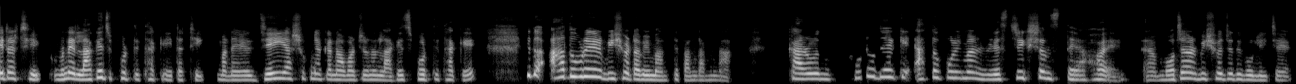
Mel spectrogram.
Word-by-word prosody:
এটা 275 +1 +5
ঠিক। 225 -4 +1 0.2
মানে 255 +4 +6
লাগেজ 270 +7 +5
ভর্তি 260 -4 -4
থাকে, 230 0 -8
এটা 205 +1 -6
ঠিক। 200 -3 -7 0.2
মানে 205 -1 -2 0.3
যেই 255 +3 +7
আসুক 265 +1 -7
না - - -1
কেন 230 -1 -1
আমার 215 0 -1
জন্য 215 0 -1
লাগেজ 210 +3 -3
ভর্তি 230 0 -1
থাকে। 215 -1 -3 0.6
কিন্তু 425 +1 +3 0.2
আদরের 360 0 +7
বিষয়টা 265 -1 +2
আমি 220 - +4
মানতে 200 +3 -7
পারলাম 200 0 -8
না। - - -10 0.7
কারণ, 255 -1 +4 0.3
ছোটদেরকে 340 +1 -2 0.2
এত 250 - -24 0.2
পরিমাণ 290 -1 0 0.2
restrictions 270 +3 -1
দেয়া 220 -2 -1
হয়। 225 -2 +1 0.3
অ্যা 200 - -10 0.2
মজার 275 +6 +2
বিষয় 255 +1 -1
যদি 240 -1 -1
বলি, 200 -1 -2
যে 200 - -6
245 Hz, 175 wpm, -21 LUFS, 215-280 Hz, 0.7 s, যেই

